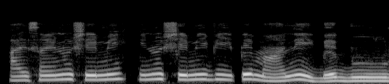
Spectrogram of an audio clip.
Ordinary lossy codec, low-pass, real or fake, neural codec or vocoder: none; 7.2 kHz; real; none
